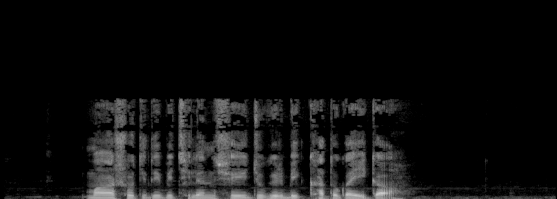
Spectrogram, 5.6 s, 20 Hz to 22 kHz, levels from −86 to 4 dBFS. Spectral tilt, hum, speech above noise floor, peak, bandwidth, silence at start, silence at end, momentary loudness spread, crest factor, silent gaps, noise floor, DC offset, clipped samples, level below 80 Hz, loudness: -4.5 dB/octave; none; 39 dB; -8 dBFS; 11.5 kHz; 0.85 s; 1.5 s; 6 LU; 20 dB; none; -64 dBFS; under 0.1%; under 0.1%; -54 dBFS; -26 LUFS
